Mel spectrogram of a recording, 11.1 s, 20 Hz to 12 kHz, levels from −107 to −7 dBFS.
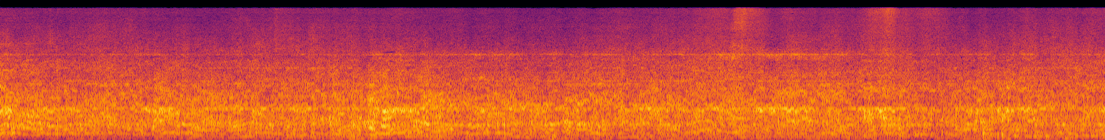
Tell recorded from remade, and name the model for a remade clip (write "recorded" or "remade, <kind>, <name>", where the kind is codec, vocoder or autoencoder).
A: remade, codec, SNAC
